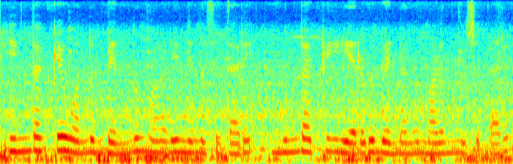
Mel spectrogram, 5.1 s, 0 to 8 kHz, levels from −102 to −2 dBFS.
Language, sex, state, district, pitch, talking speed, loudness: Kannada, female, Karnataka, Mysore, 110 Hz, 115 wpm, -18 LUFS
